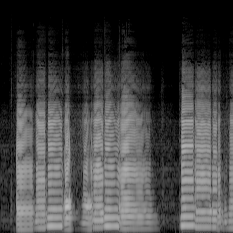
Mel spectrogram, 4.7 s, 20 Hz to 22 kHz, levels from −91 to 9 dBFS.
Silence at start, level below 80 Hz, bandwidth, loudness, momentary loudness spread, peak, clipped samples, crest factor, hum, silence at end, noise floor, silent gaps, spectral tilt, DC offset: 0.3 s; -64 dBFS; 11.5 kHz; -22 LUFS; 7 LU; -2 dBFS; under 0.1%; 22 dB; none; 0 s; -52 dBFS; none; -5 dB/octave; under 0.1%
